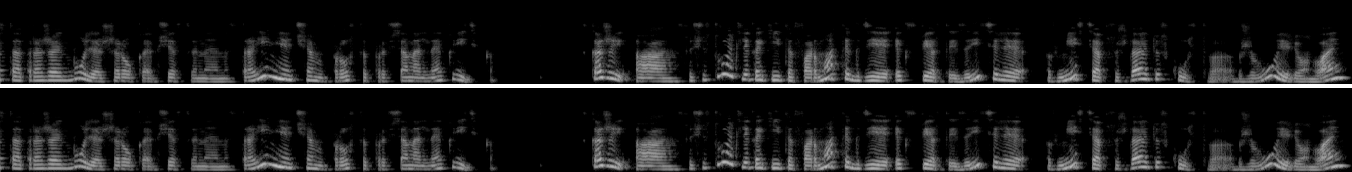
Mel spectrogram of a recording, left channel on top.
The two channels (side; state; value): both; identical; correlation 1.00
